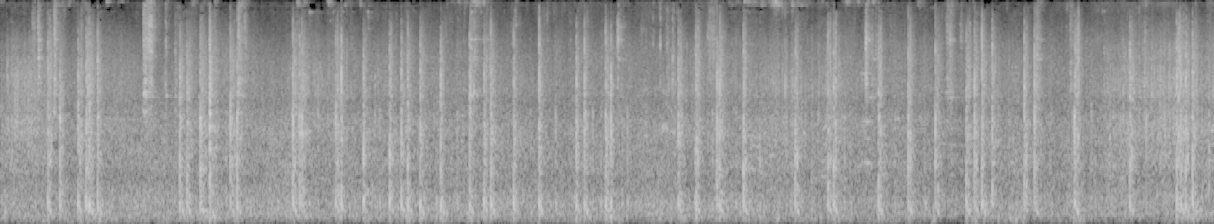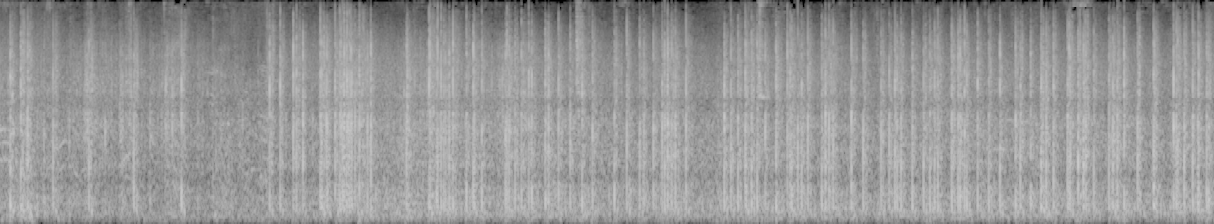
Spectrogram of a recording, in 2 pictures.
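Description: Aerial fireworks bursting in quick succession, a near-continuous run of bangs, pops and crackles with many reports each second.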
